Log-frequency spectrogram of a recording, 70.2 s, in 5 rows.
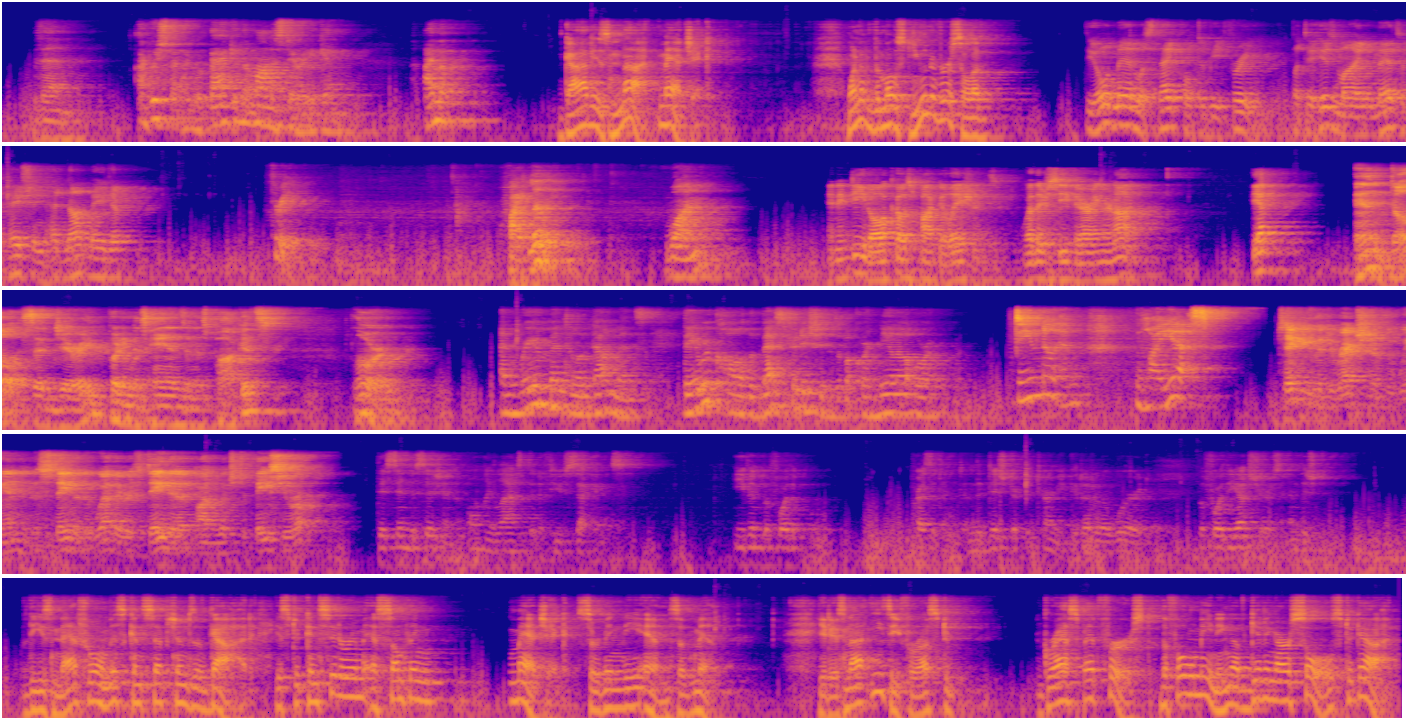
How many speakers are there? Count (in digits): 10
